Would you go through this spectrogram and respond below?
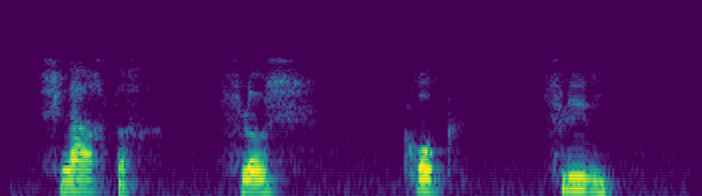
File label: "schlechder", Alsace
